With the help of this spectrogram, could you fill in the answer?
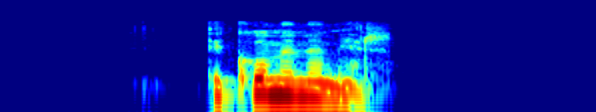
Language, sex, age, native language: Icelandic, female, 40-49, Icelandic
